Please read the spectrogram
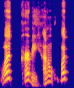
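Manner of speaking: ordinary talk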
